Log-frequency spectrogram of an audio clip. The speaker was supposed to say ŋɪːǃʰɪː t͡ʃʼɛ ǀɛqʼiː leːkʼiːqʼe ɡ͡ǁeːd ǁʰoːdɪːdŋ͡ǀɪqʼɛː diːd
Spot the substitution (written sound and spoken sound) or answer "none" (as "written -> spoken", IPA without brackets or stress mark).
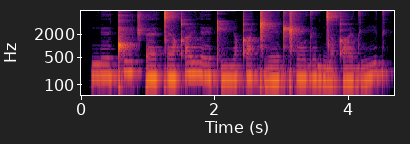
none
